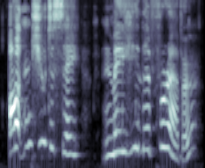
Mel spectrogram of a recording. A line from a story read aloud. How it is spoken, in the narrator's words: put in Shasta in a rather shocked voice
